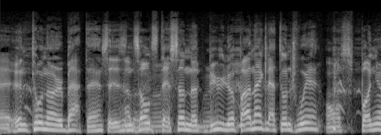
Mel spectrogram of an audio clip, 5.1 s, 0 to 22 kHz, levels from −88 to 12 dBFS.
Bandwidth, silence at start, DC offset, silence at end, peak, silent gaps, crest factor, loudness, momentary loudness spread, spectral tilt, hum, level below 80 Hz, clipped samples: 14 kHz; 0 s; under 0.1%; 0 s; -2 dBFS; none; 16 dB; -17 LUFS; 5 LU; -5 dB/octave; none; -68 dBFS; under 0.1%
